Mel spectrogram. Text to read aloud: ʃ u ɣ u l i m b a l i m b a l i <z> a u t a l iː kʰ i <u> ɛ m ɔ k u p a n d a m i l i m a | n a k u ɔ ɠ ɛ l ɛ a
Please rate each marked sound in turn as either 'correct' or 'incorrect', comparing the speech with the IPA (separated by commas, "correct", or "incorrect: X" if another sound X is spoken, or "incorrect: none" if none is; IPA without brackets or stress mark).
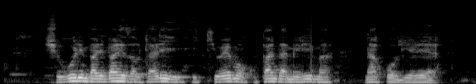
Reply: correct, incorrect: w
